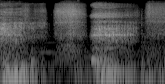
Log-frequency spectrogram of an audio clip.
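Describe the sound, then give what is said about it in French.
Labored breathing comes from a hunched creature held by two heavy chains. A few heavy, raspy breaths in and out follow one another with short pauses between them, and no voice can be heard. “Elle est voûtée sur elle-même, puis elle respire péniblement.”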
